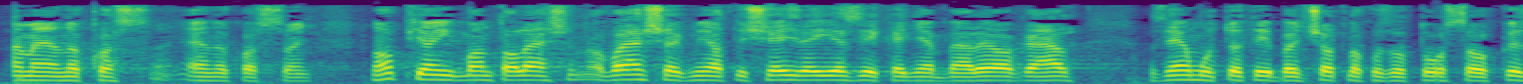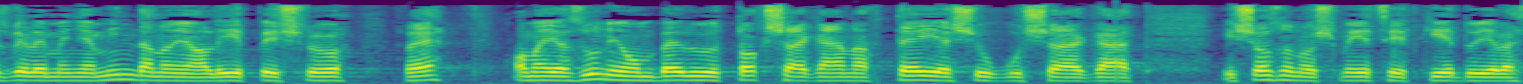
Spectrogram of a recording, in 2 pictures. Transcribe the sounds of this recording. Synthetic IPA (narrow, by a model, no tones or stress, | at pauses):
ɛmɛlnøkːɛlnøkɒsːo̞ɲ | nɒpjɒjiŋɡbɒnt̪ɒlaːʃonɒvaːlʃaːɡmijɒt̪ːiʃɛɟrɛeːrzeːkɛɲɛbːɛnrɛɒɡaːl | ɒzɛlmult̪øt̪eːvbɛnt͡ʃɒt̪lɒko̞zot̪ːo̞rsaːɡo̞kːø̞zʋeːlɛmeːɲɛmind̪ɛno̞jɒnleːpeːʃrøː | rɛɒmɛjɒzuniombɛlylt̪ɒkʃaːɡaːnɒkt̪ɛjːɛʃjoɡuʃaːɡaːt̪eːʃɒzo̞no̞ʃmeːt̪seːt̪keːrd̪øːjɛlɛ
